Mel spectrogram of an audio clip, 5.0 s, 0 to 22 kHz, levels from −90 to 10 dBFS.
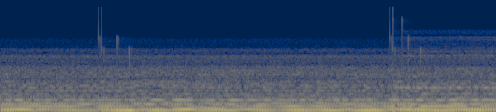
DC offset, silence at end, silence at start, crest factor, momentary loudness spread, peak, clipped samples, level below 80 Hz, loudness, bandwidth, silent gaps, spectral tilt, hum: under 0.1%; 0 s; 0 s; 12 dB; 4 LU; -10 dBFS; under 0.1%; -26 dBFS; -25 LUFS; 5.6 kHz; none; -10 dB/octave; none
